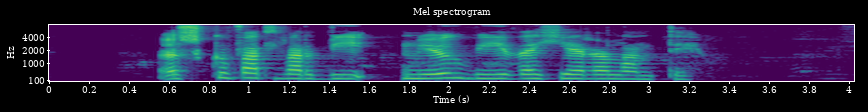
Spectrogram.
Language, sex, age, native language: Icelandic, female, 40-49, Icelandic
